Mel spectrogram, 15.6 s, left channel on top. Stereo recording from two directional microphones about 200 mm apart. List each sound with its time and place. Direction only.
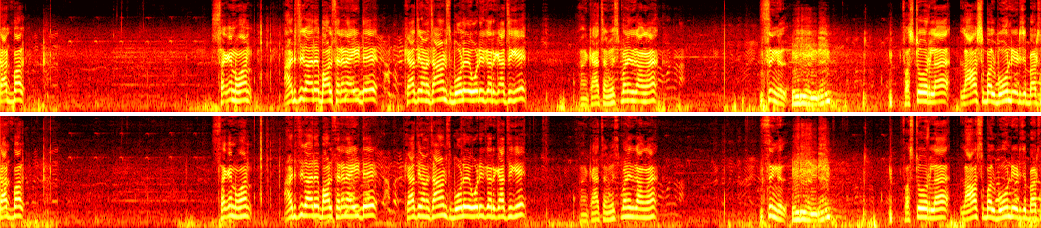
0.0 s speech: 5° right (ahead or behind)
0.6 s a sound: 65° right (ahead or behind)
3.2 s speech: 5° right (ahead or behind)
11.5 s speech: 5° right (ahead or behind)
